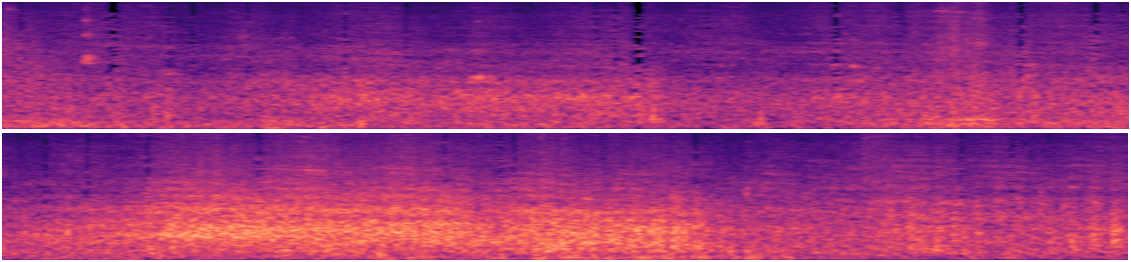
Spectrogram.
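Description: Container freight train's wagons rolling past, the steady noise of steel wheels on the rails, growing louder for a few seconds about six seconds in.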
